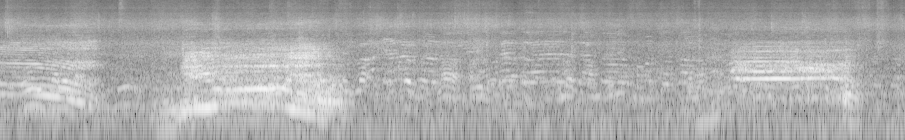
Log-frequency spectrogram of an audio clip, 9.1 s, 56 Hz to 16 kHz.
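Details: Cattle at Gabtoli cattle market in Dhaka, Bangladesh, on 12 July 2024. Three loud, drawn-out lowing moos, each rich in harmonics and lasting about a second, separated by quieter stretches of crowd murmur and market bustle.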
